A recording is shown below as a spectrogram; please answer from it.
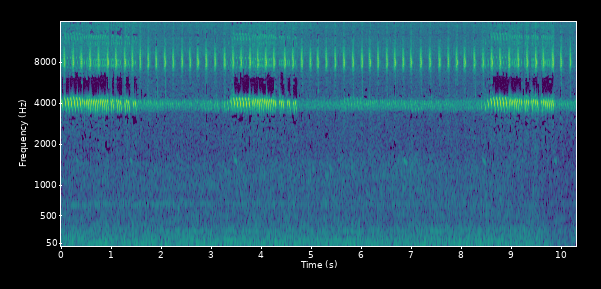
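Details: Autumn insect chorus from Japan: an endless quick ticking and a steady high trill. Loud buzzy trill phrases come at the start, near four seconds and near nine, over a low background rumble.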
